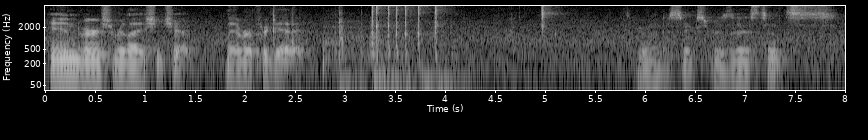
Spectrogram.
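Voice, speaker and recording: A man with a gravelly voice, muttering haltingly to himself as he thinks aloud through technical work and repeats readings. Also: fairly low pitch. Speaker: radio restorer. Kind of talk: thinking aloud while working. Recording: clearly noisy workshop recording.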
